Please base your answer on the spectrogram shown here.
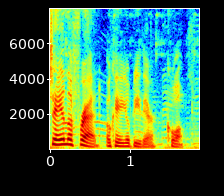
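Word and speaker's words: Sjelefred: It's pronounced Shayla Fred.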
